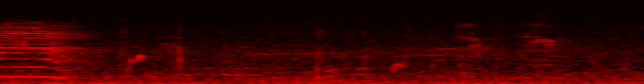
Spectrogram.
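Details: A pair of partridges (francolins) calls: one harsh, rich call at the start, then a few faint chirps over a steady rumble of low background noise.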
